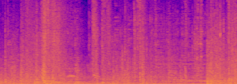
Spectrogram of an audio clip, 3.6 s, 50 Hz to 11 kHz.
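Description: Rapid scattered gunfire in a Red Dead Redemption 2 shootout, repeated sharp shots and clatter in quick succession over a busy, noisy background.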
